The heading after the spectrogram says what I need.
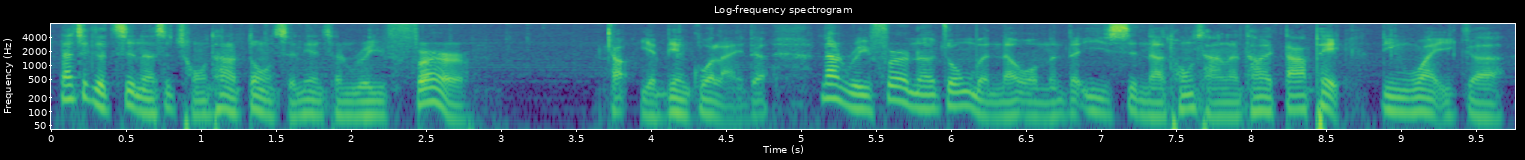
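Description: A man's voice: low voice, very animated, moderate pace, darkish tone. A man with a Taiwanese Mandarin accent teaching English exam vocabulary in a patient, repetitive way, with many fillers.

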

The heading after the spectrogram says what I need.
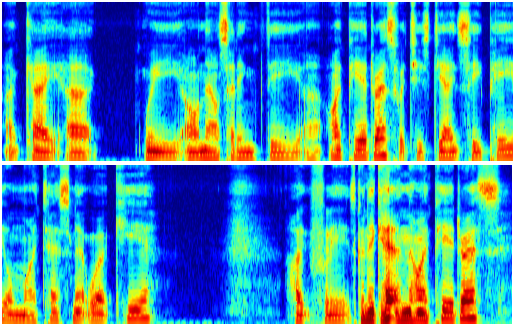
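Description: Man, relaxed tech tutorial, lots of fillers, dry close sound. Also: fairly high pitch, no room sound. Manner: relaxed, chatty, many "uh" fillers. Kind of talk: casual screen-recorded tutorial narration.

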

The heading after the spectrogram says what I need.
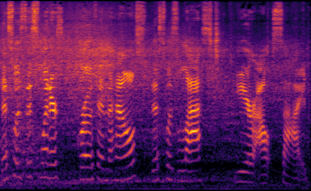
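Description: A woman's voice: medium pitch, a little slow, noisy background. A woman hosting a plant vlog, talking casually and chattily as she walks around outdoors. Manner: chatty and relaxed, with frequent fillers. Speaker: plant vlogger host.

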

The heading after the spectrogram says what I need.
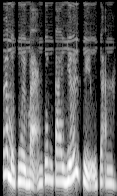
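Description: Southern Vietnamese woman, English tutor, casual patient explainer, warm tone, dry sound. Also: mid-range voice, big pitch swings, very fast, husky, no echo. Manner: patient, explains step by step with soft fillers. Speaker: English teacher. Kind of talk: casual exam-prep lesson.

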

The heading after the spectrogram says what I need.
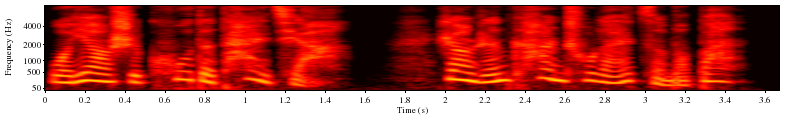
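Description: Woman narrator doing a meek tearful young sister, soft, lively pitch, storybook. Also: normal speed, slightly rough, no echo, studio quality. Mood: timid. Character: timid soft-spoken young woman, anxious.

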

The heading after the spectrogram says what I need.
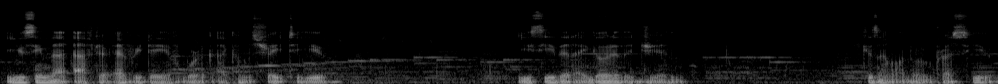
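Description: Performing a mafia boss fussing over his lover in an ASMR audio roleplay, a man delivers a heavily acted, earnest, reassuring performance as music plays. His voice is extremely deep and gravelly, ranging up and down flirtatiously in an intimate, teasing way.

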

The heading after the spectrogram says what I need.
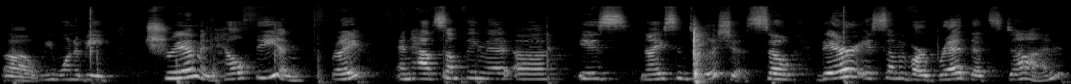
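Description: A middle-aged woman chef demonstrating a recipe in a home kitchen, talking in an upbeat, encouraging way. Her voice sits high and sounds bright and crisp. A lapel mic picks her up, with a faint hiss behind her. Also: slow. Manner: upbeat, enthusiastic, often adding "right?". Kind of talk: cooking demonstration.

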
